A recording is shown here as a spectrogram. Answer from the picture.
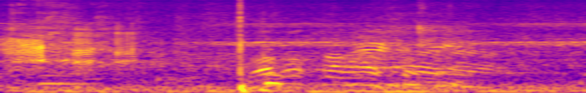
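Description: Faint, distant voices of people talking and calling, with a single sharp click a little under a second in.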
